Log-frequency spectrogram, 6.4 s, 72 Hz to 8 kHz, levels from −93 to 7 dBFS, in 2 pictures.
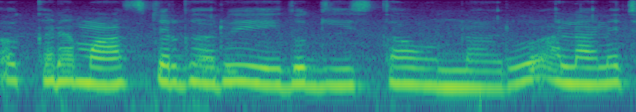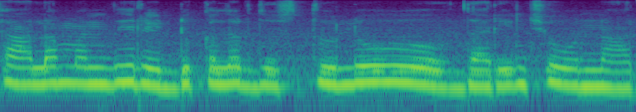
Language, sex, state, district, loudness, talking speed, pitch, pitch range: Telugu, female, Telangana, Hyderabad, -15 LUFS, 120 wpm, 235 Hz, 220-245 Hz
